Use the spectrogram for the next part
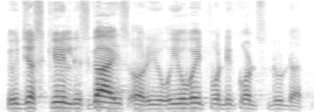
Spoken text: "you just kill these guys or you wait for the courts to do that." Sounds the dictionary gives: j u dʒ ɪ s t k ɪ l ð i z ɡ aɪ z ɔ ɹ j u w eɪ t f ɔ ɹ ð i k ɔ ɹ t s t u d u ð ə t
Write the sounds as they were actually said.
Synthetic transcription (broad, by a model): j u dʒ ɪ s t k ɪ l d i s ɡ aɪ s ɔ ɹ j u w eɪ t f ɔ ɹ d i k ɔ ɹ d s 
